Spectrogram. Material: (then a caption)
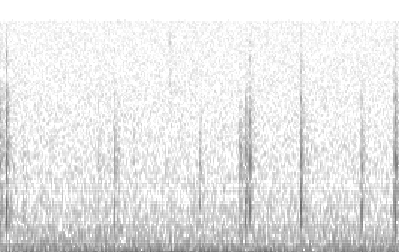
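Glass, aluminium. A tablet with an aluminium back and a glass screen is tapped on its screen and edges with fingertips and metal rings. Short, light, clicky taps with a mid-range tone come in scattered bursts over a steady low background rumble. Each tap dies away almost at once.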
